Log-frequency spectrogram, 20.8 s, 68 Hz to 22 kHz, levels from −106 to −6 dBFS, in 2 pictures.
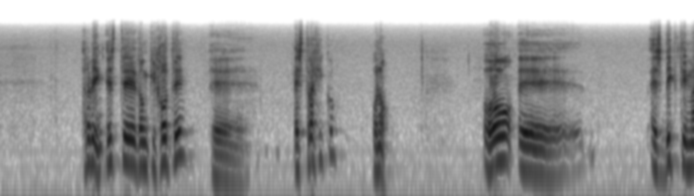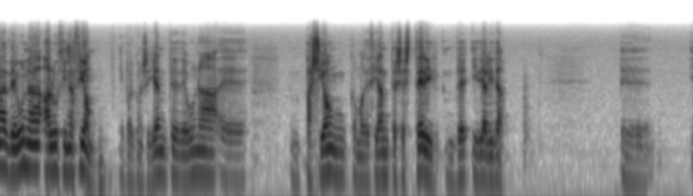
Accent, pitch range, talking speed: Spanish, 120-185 Hz, 90 wpm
